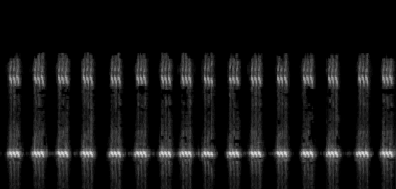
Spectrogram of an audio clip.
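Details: A cricket calling with evenly spaced shrill chirps, roughly four per second, each chirp a brief bright trill; the background is completely silent.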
